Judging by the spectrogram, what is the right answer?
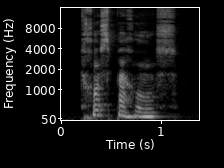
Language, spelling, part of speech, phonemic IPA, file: French, transparence, noun, /tʁɑ̃s.pa.ʁɑ̃s/, LL-Q150 (fra)-transparence.wav
- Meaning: transparence, transparency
